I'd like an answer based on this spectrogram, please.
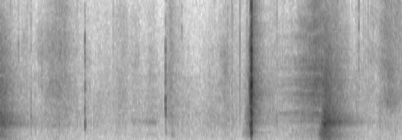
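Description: Footsteps on a concrete floor with soft rustling, and one sharp click about two and a half seconds in.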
